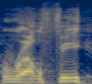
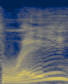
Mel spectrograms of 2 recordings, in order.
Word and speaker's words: Ralph: his name it's not raly no it's spelled like Ralph is that what it is and it's pronounced Ray Ray fines I thought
